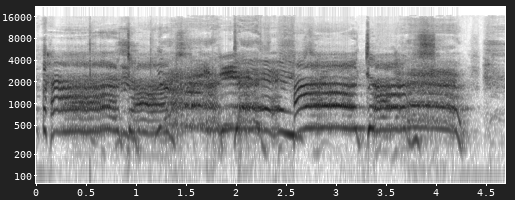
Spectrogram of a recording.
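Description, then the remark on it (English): A loud, raw human scream from a carny character in the ninth Mickey Mouse cartoon short, sustained for several seconds, with strained harmonics and a few breaks where the voice cracks and surges again before trailing off. “A primal scream from a dirty carny.”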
